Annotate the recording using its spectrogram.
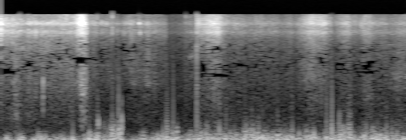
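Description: Wind buffeting the microphone: a steady low rumble, with a few faint short rustles and knocks.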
